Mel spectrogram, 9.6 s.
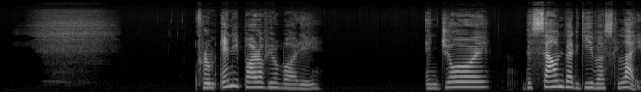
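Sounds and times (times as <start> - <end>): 
soft breath: 0.2 - 1.9
speech: 3.0 - 4.9, 6.4 - 9.6.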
